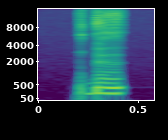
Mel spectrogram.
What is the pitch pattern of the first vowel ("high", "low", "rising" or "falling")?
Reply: high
